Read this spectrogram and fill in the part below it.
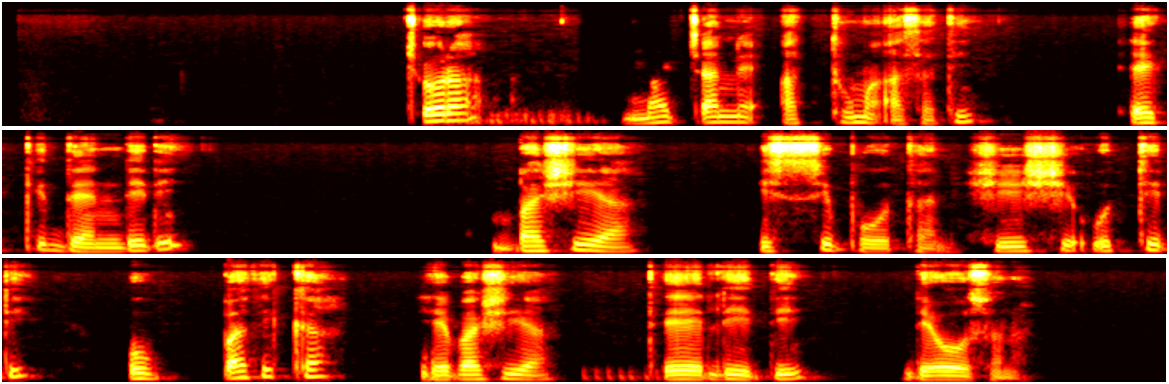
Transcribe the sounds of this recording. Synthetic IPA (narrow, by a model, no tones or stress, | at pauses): t͡ʃʼɔɾɐ | mɐt͡ʃʼːɐnːɛɐt̪ːʊmɐ̰ʔɐ̰sɐt̪ɪ | ɛkʼːɪd̪ɛnd̪ɪd̪ɪ | bɐʃɪja | ɪsːɪboːt̪ːɐnʃiːʃːɪʔʊt̪ːɪd̪ɪ | ʊb̥ːɐt̪ɪkːɐ | hɛbɐʃɪjɐ | t̪ʼe̞ːlːiːd̪ɪ | d̪ɛʔo̞ːsɔnɐ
